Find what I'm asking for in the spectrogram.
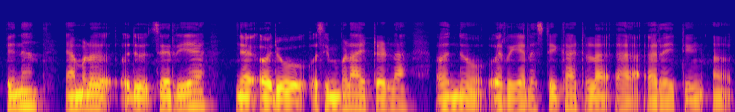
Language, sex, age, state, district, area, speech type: Malayalam, male, 18-30, Kerala, Kozhikode, rural, spontaneous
